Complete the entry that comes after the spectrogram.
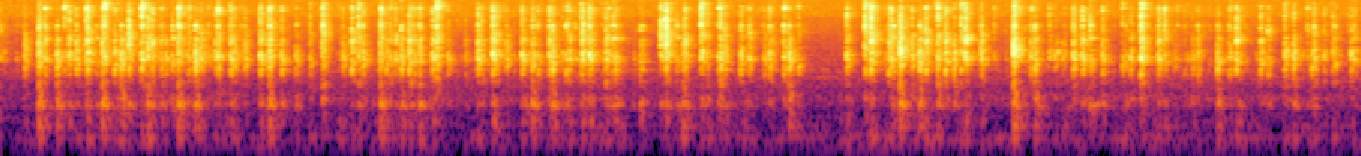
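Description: Fingertips of both hands type continuously on a compact white mechanical keyboard with backlit plastic keycaps. Dense, fast clicky keystrokes with bright, short plastic clacks and a brief pause near the middle.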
